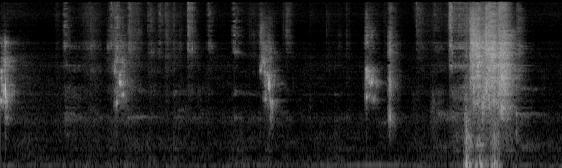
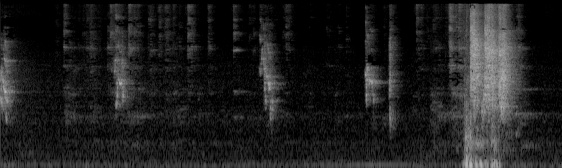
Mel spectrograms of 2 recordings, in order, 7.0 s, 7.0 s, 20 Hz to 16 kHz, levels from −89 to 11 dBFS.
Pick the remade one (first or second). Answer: first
